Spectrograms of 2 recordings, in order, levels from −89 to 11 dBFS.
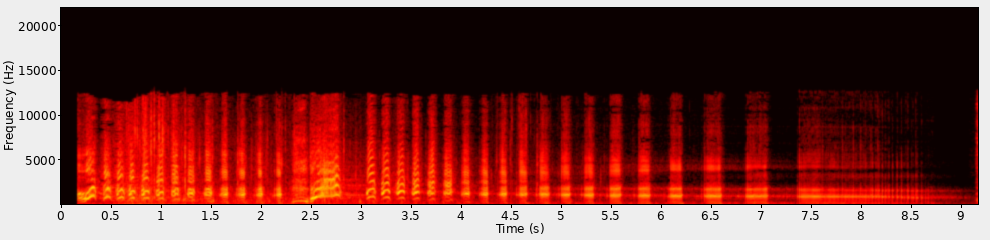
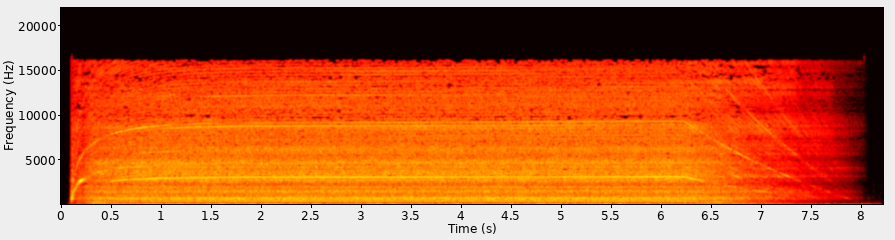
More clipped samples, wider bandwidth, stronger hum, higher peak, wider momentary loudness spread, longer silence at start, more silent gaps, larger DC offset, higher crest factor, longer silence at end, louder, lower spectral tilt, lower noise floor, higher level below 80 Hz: neither; second, 13 kHz vs 16.5 kHz; neither; second, -8 dBFS vs -2 dBFS; first, 15 LU vs 7 LU; about the same, 0.15 s vs 0.1 s; neither; neither; about the same, 18 dB vs 14 dB; second, 0 s vs 0.35 s; second, -26 LUFS vs -13 LUFS; about the same, -1 dB/octave vs 0 dB/octave; first, -54 dBFS vs -42 dBFS; second, -58 dBFS vs -32 dBFS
